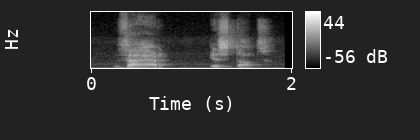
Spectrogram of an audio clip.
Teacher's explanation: And remember to roll the R if you can, just a little bit.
